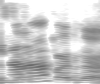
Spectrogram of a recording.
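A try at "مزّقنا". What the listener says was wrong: Mazzaqna, mazzaqna pendek.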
